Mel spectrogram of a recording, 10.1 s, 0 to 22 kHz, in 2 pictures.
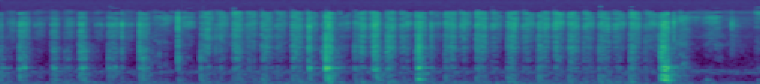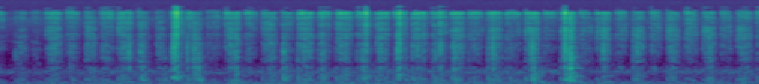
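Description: A wooden stick tip scratches away the remaining black coating on a scratch-art paper page with a pink picture revealed. Quiet, rapid, uneven scratching strokes rasp across the paper throughout, with a few sharper, louder scrapes standing out near the 2, 3 and 4.5 second marks.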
